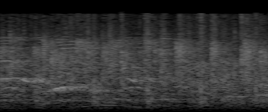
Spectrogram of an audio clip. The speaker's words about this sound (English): Look at y'all standing up clapping.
